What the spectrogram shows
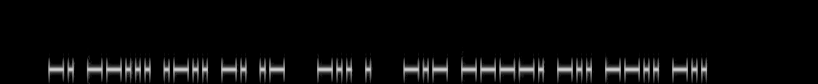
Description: Morse code, heard as a keyed tone, about 25 wpm, 700 Hz. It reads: N7LNA DE K9DZD
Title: USA Callsign DE Callsign - 5 Characters - 25wpm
